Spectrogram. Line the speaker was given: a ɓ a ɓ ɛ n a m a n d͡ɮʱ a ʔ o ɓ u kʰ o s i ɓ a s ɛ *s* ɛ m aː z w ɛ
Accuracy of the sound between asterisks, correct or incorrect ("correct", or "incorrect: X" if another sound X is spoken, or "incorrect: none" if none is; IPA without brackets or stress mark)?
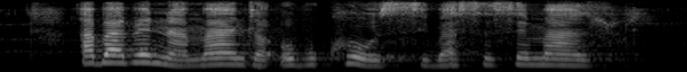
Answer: correct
